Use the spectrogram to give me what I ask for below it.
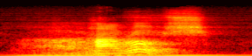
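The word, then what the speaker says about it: הָרֹאשׁ: So pronounce this one, rosh, and harosh.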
